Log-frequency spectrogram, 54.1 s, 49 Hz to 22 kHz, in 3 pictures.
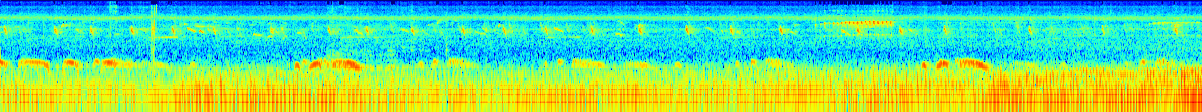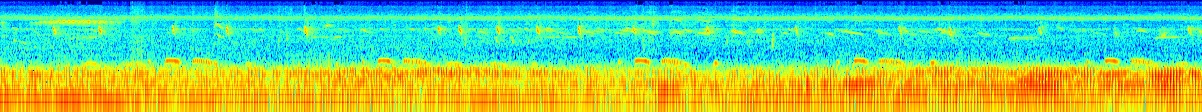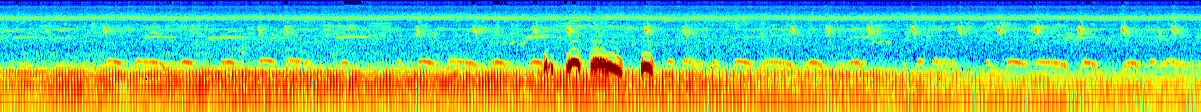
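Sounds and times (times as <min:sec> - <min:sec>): dove cooing: 0:00.0 - 0:02.1, 0:04.4 - 0:05.5, 0:13.8 - 0:16.0, 0:27.5 - 0:28.4, 0:37.5 - 0:49.1.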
